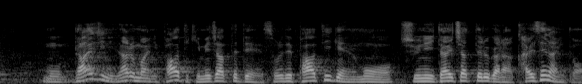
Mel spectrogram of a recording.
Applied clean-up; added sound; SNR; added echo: none; none; none; none.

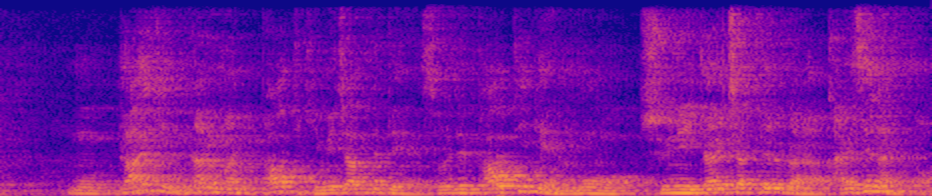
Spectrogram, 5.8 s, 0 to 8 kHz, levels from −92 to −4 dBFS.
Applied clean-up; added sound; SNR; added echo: none; Dishes, pots, and pans; 7 dB; reverberation time 1.1 s.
